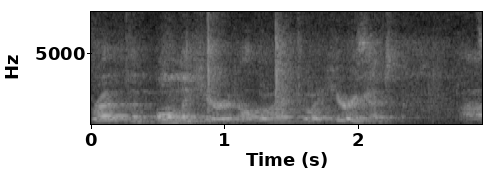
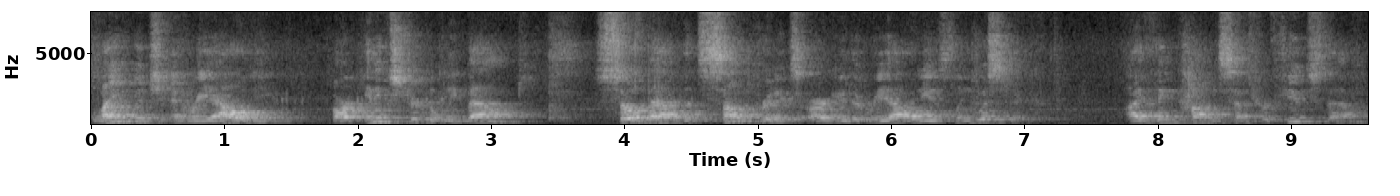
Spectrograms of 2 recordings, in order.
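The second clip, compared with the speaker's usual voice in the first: formal reading aloud; 3 semitones higher, 4 dB louder than usual. Acted. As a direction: read the passage out deliberately, with weighted phrases. Reads a book passage aloud.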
